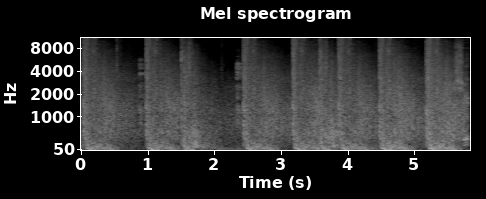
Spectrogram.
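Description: Gunfire in the battle royale video game PUBG: loud, close bursts of shots follow one another at roughly one-second intervals, each cracking sharply and trailing off in a reverberant echo, with no talk.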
